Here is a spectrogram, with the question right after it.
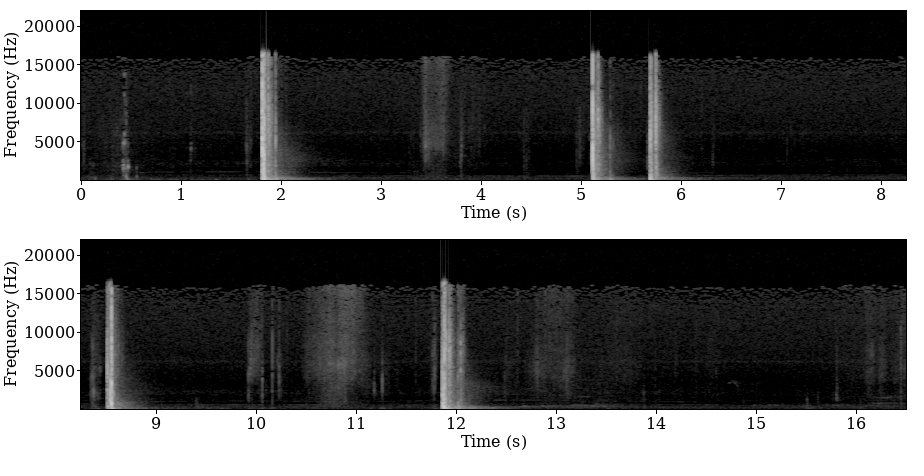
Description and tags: Boom Folie HittingTable
Hitting a table.
hitting, punching, table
